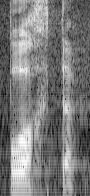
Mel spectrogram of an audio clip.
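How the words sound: It is said in a Northeastern Brazilian accent. This is how people speak back home. "Vem uma pessoa do Nordeste lá, vem para cá, lá fala porta"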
